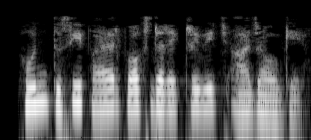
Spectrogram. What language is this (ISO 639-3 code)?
pan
